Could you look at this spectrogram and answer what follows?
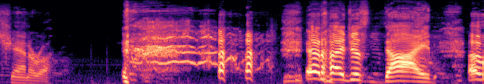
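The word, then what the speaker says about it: Shannara: listen if people can figure out how to pronounce shinara they're going to be able to figure out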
